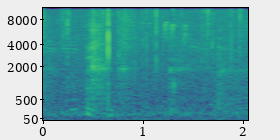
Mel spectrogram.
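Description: A wood fire crackles.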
